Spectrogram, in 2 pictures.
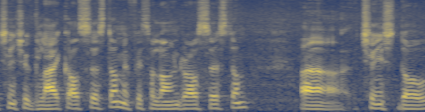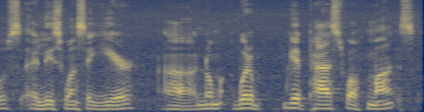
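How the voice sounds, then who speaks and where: A man from Mexico giving casual interview answers about his trade, often halting as he searches for words. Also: mid-range voice, a little mellow, slight background noise. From Juarez, Mexico. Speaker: interviewed draft beer system installer and business owner.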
